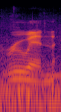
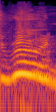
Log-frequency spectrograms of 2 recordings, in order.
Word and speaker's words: rune: alone no because because your accent wouldn't mispronounce r-u-n-e as ruin I'm saying Rune it's roon r-u-n-e stop that's what I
